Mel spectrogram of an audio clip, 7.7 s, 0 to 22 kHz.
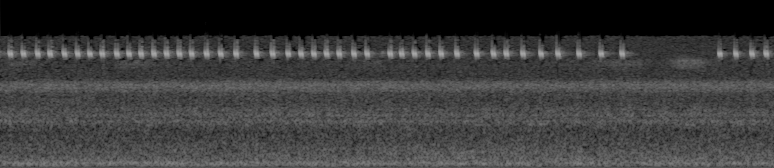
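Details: A black cricket in a 2020 Korean national institute recording gives regular high, clicking chirps that slow slightly toward the end. A short pause follows before the chirping starts again.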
